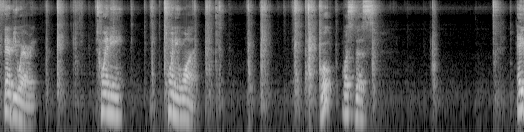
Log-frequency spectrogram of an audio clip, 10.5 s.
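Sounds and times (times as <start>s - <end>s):
speech: 0.1s - 0.8s, 2.0s - 2.5s, 3.3s - 4.0s, 6.4s - 7.6s
tarot cards being shuffled to draw a single card: 0.8s - 7.7s, 8.5s - 8.8s.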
